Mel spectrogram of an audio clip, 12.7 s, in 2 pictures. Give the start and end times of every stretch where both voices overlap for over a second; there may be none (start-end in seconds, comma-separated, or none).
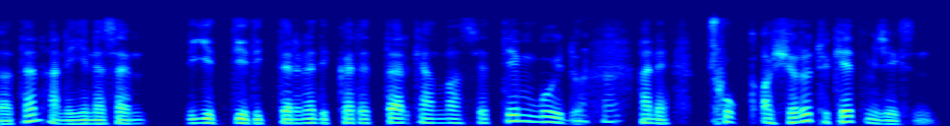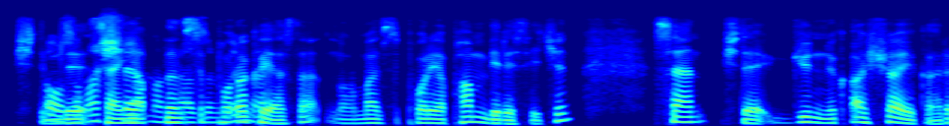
6.6-8.2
